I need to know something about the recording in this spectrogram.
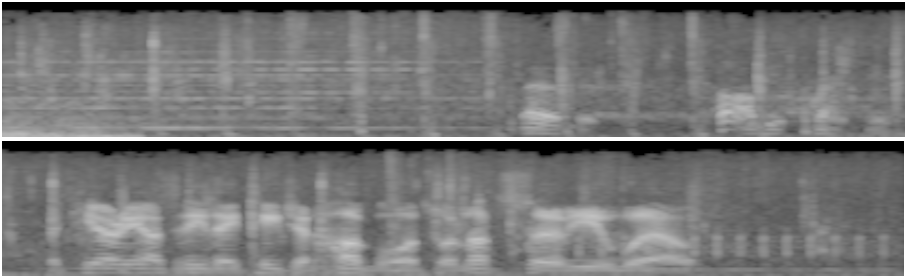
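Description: Footsteps patter quickly on a forest path.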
